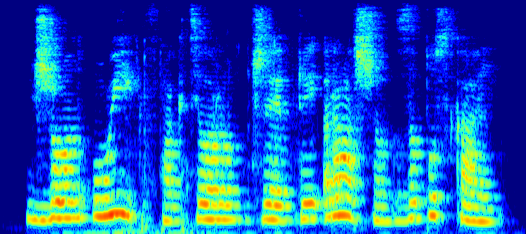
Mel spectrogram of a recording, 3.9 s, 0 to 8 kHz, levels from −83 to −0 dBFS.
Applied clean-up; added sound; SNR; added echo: neural mask model DeepFilterNet 3.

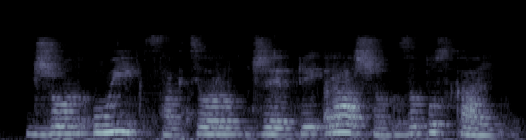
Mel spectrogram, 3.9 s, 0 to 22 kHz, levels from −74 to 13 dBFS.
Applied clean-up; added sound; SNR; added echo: neural separator model SepFormer DNS4.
